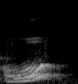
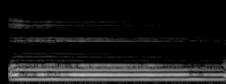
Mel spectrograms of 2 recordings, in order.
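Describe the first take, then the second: First: The pitch rises steadily. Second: The pitch stays level. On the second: "Il est tout plat"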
